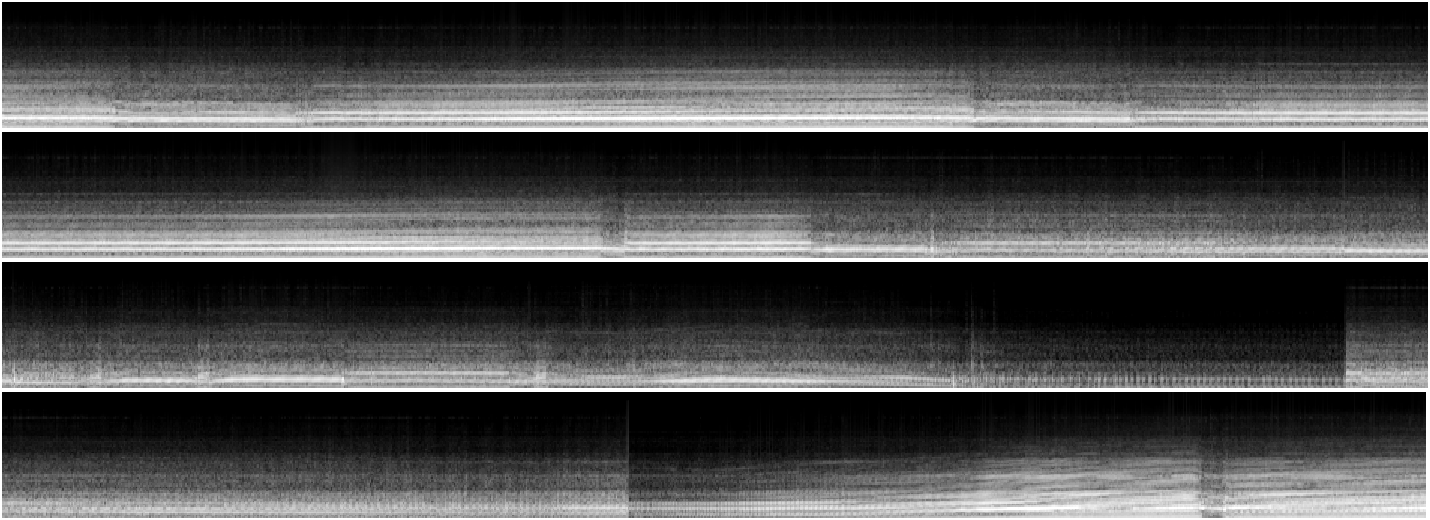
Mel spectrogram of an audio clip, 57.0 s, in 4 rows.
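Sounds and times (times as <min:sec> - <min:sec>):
motorcycle engine revving: 0:00.0 - 0:57.0
gear change: 0:17.6 - 0:38.8.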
